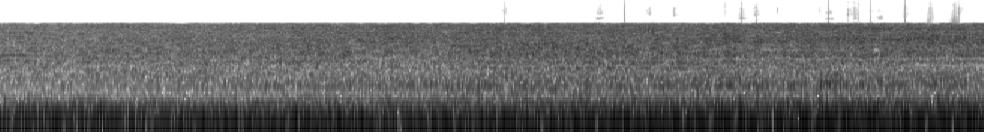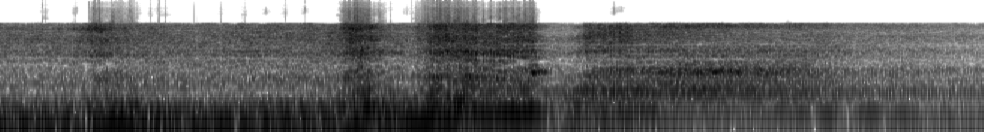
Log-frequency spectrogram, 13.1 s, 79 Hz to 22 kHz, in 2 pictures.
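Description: A finished Camaro with a 4L60 transmission idles loud and close, rumbling steadily, then blips the throttle in several sharp revs near the end before settling back down.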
